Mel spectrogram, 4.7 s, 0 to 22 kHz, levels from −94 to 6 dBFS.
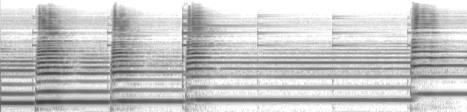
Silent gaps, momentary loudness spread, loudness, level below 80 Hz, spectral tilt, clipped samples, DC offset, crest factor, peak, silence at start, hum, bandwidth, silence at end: none; 16 LU; -24 LUFS; -78 dBFS; 0.5 dB/octave; under 0.1%; under 0.1%; 18 dB; -8 dBFS; 0 s; none; 19.5 kHz; 0 s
